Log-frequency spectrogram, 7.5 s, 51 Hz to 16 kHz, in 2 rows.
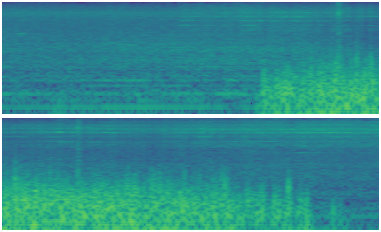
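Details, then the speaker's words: Old Arno fan, about ten years old, that overheated and made noise, reassembled after repair: spins up into a steady airy whoosh through high, medium and low speeds, low previously barely working, no ticking or scraping; healthy. "ó aí pessoal velocidade máxima ó velocidade média e velocidade mínima aí velocidade mínima não estava funcionando praticamente né Aí ó pessoal ficou 100% ventilador filezinho todo"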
